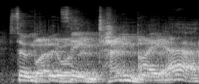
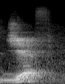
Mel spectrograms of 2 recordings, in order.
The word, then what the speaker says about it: GIF: And it's GIF. It's pronounced with a hard G.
